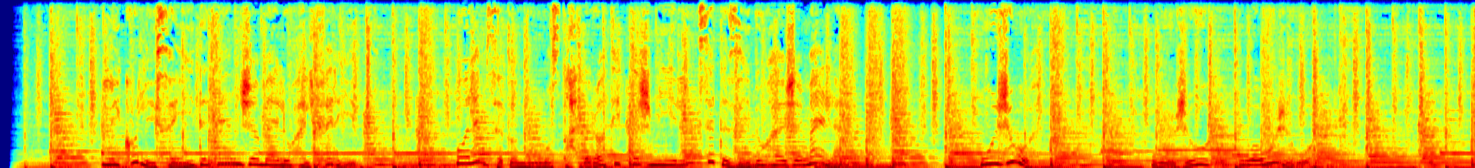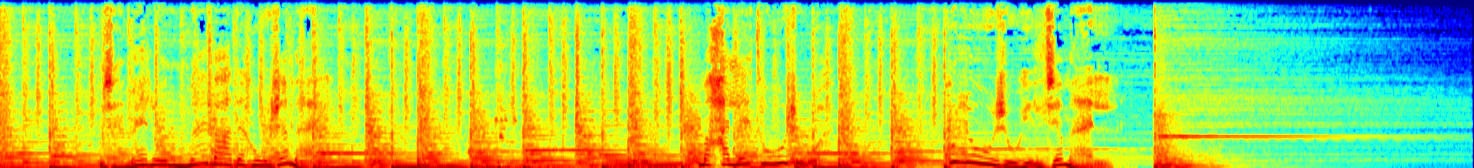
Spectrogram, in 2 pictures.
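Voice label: Arabic TVC Female; Faces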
